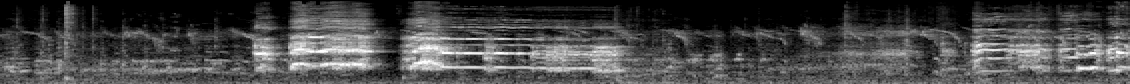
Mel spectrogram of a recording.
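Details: Kukuak balenggek rooster from Solok, West Sumatra, giving loud harmonic crows in two long bursts near the middle, each held steady with stepped notes, amid many small chirping birds in the background.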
